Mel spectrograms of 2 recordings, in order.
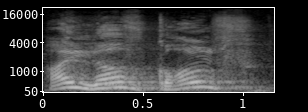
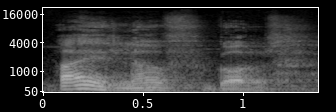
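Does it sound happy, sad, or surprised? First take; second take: surprised; sad. First: It is said in a surprised way. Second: It is said in a sad way.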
